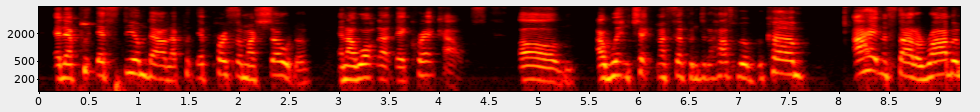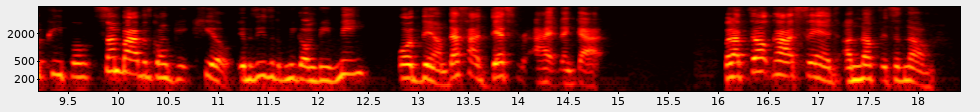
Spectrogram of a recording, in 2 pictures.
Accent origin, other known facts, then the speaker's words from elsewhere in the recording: Florida, United States; I'm originally from Florida.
